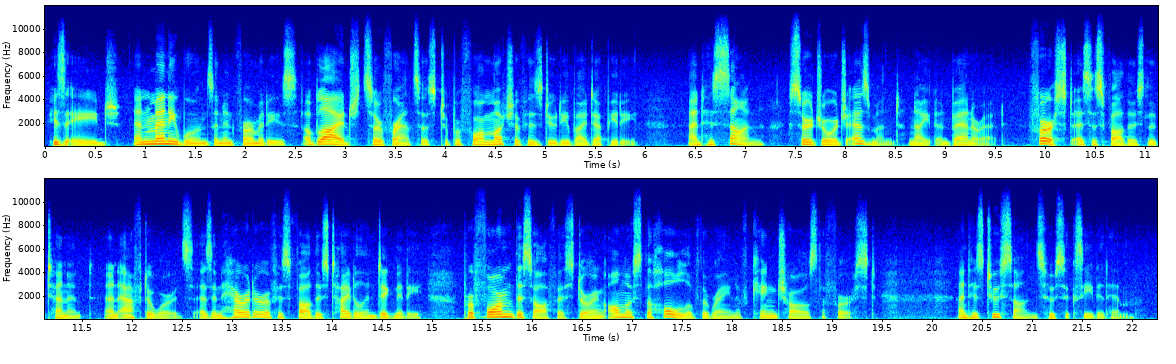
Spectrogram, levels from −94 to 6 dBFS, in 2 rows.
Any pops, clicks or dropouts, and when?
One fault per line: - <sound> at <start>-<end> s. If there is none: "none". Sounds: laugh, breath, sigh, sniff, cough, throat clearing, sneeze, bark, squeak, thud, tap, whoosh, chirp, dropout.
none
